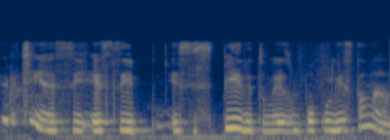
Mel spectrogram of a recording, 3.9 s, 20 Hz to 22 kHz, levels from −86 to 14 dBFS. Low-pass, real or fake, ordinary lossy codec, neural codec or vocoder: 7.2 kHz; real; none; none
